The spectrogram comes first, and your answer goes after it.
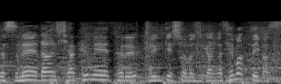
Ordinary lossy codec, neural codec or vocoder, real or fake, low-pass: none; none; real; none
